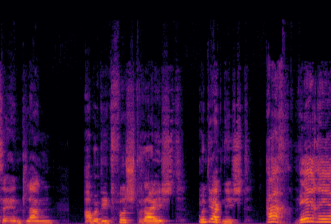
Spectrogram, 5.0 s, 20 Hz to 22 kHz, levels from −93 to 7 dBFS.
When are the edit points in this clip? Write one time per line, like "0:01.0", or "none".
0:01.7
0:02.9
0:03.3
0:03.9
